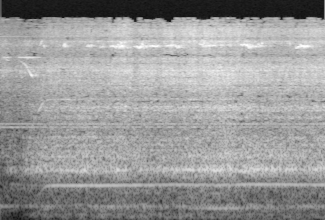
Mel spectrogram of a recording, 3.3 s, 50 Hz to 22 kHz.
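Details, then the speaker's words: Lesu SK500 LC RC excavator rear track final drive after fitting a cardboard gasket standoff with lithium grease so the motor stops hitting the housing; steady smooth electric whine, quieter forward, a little loud in reverse as motor torque pushes it out rubbing; normal track drive running. "and a little bit loud in Reverse but it's working much quieter when it goes forward because the motor in there the torque moves it in"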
